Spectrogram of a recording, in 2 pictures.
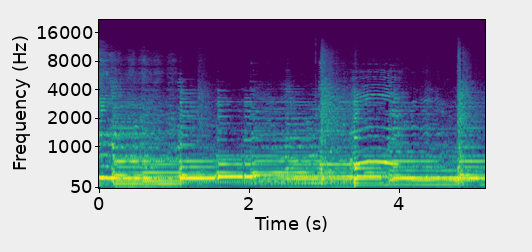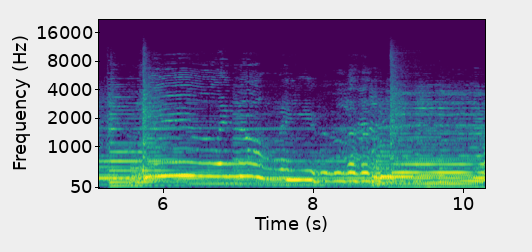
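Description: Live band music: a man sings long held notes with vibrato over electric guitar.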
